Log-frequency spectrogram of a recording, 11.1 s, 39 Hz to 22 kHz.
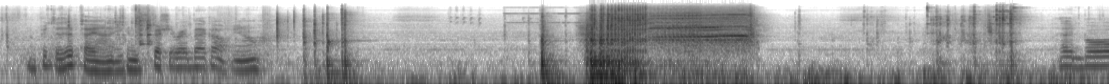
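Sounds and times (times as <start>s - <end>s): power tool motor spinning: 5.8s - 7.7s.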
